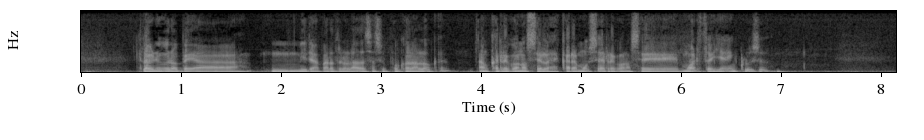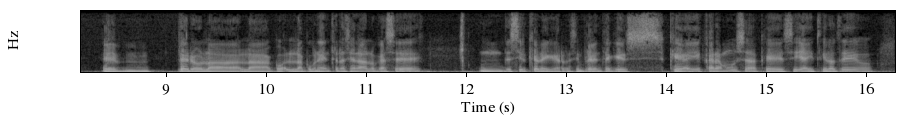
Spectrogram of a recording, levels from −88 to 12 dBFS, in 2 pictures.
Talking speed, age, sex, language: 175 wpm, 60-79, male, Spanish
